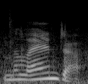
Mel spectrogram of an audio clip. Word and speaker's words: Malanda: we are in milanda I think that's how you say it in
